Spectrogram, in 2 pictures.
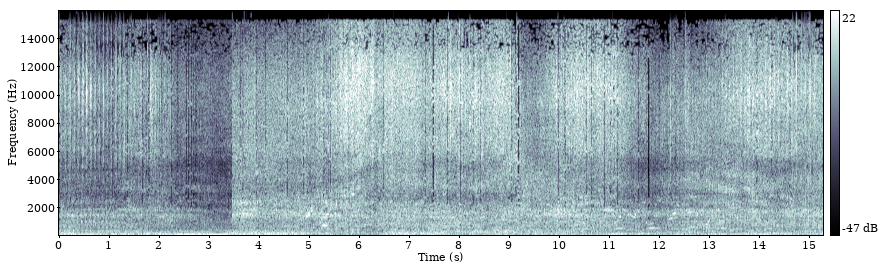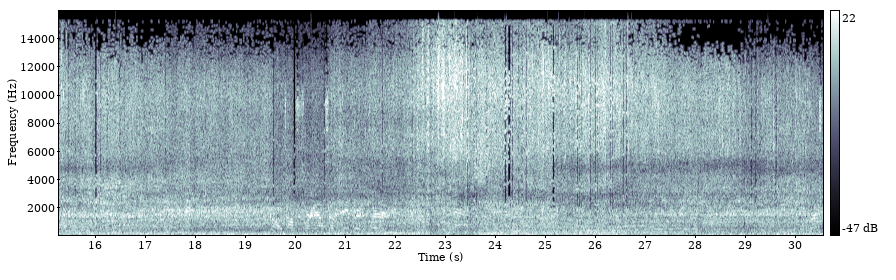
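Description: Several Bomber-class stock cars racing on an oval track, their engines running loud throughout, the notes rising and falling as the cars circle the track. Voices are mixed in.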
